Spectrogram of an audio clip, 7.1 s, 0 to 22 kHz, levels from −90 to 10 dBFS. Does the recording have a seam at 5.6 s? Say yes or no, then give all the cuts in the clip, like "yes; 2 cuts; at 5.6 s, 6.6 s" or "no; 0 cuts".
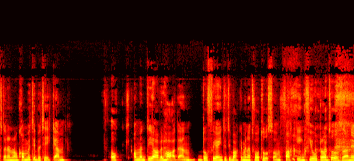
yes; 1 cut; at 5.6 s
